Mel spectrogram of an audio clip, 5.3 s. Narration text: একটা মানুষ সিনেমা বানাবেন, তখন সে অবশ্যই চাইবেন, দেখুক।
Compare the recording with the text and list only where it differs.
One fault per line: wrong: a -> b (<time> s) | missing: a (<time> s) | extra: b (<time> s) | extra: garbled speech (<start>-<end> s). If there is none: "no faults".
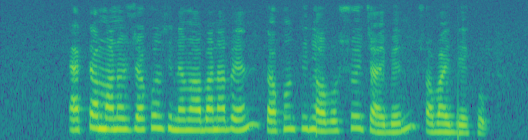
extra: যখন (1.3 s)
wrong: সে -> তিনি (2.9 s)
extra: সবাই (4.2 s)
